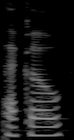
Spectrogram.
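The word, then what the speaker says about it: Pekoe: have um pico pekko i think it's meant i looked it up before and i think like the very first thing that comes up is pico but then if you look into like actual animal crossing they've said that it's meant to be pronounced pekko so i never know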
